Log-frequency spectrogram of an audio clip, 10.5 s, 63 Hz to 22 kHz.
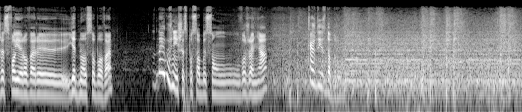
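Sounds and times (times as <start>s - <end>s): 
speech: 0.0s - 2.4s, 3.1s - 7.6s
train rolling along the rails: 4.7s - 10.4s
wheels clickety-clack over track joints: 5.7s - 10.4s.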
